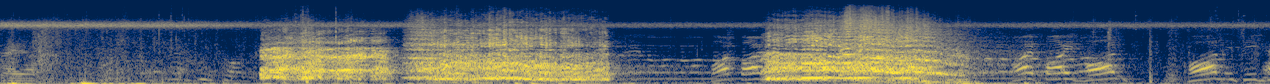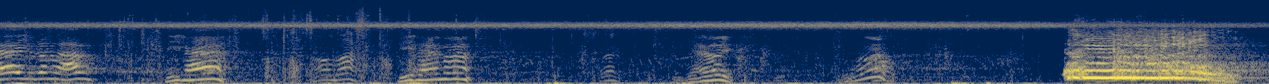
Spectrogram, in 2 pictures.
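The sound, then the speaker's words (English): A restless young elephant at a sanctuary, whose keepers try to stop him, calls out in several loud, harsh trumpeting bursts, with quieter shorter cries and voice-like calls scattered between them and a steady high whine underneath. “The keepers try their best to stop him, but there's no stopping an elephant, no matter how small.”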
